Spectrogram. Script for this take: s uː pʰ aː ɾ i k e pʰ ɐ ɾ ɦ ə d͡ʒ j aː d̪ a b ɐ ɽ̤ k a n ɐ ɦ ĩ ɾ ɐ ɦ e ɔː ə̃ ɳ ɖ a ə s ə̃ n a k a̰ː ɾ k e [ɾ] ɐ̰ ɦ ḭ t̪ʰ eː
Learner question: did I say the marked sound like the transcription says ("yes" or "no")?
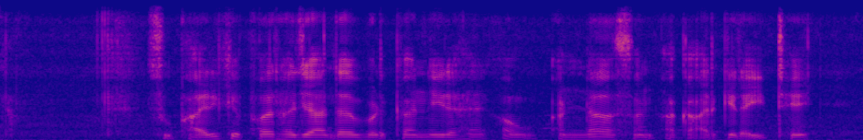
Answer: yes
